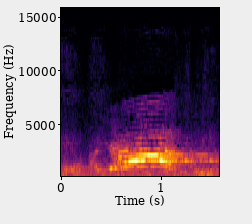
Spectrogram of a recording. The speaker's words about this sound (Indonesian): Ayah, ayah siapa ya, anak siapa ini? Kenceng banget teriaknya.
